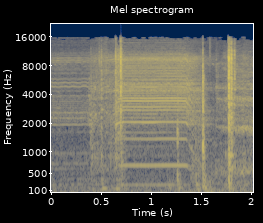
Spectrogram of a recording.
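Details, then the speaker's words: 2003 Pontiac Grand Am GT factory CD stereo: short motor whirrs and sharp clicks as it spins the disc oddly but won't take it in; owner plans to replace the CD drive, possibly from a donor stereo. "but this is a whole other issue um because this it won't even take it and somehow it spins it really weird"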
